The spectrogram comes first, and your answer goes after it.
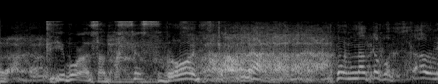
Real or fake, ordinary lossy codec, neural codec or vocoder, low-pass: fake; none; codec, 16 kHz, 4 kbps, FunCodec, trained on LibriTTS, 50 frames a second; none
